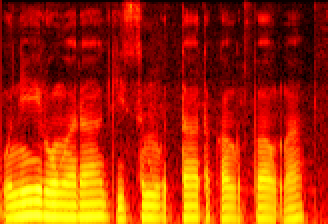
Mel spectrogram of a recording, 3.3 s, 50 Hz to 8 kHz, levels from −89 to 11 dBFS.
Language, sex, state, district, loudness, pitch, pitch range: Garo, male, Meghalaya, South Garo Hills, -14 LUFS, 110 Hz, 105-120 Hz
